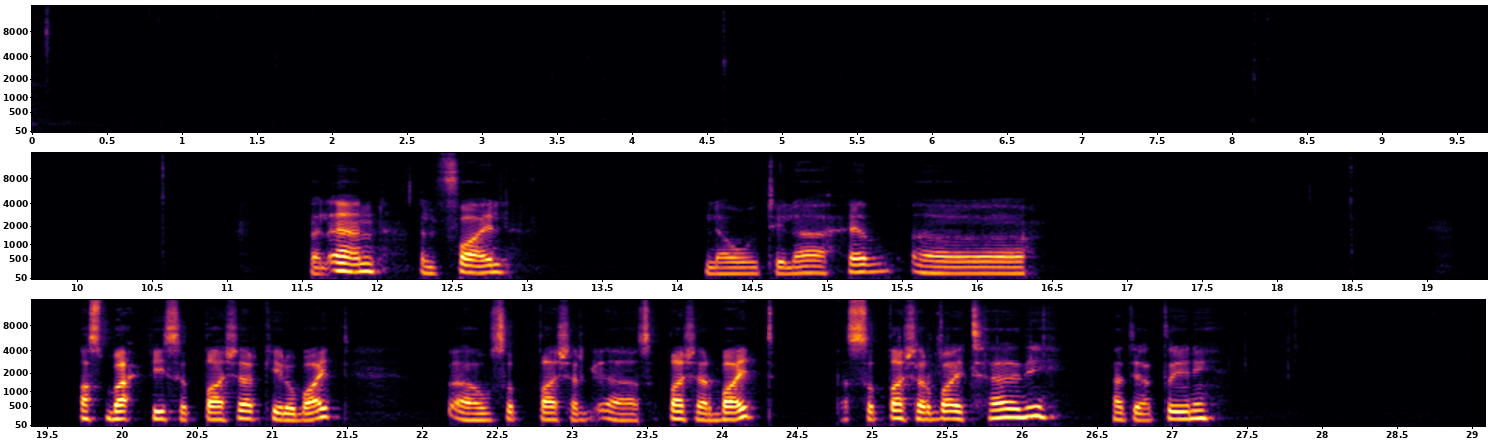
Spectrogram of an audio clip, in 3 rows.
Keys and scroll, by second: 0.0-6.2 typing, 7.7-10.5 typing, 12.8-13.6 typing, 17.0-18.4 typing, 27.7-29.0 typing.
